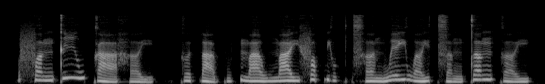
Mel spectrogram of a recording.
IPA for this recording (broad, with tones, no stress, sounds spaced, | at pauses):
f ɐ˧ ŋ t̪ iː˥ w k aː˨˩ h ɐ˨˩ j | k ɵ˨ t̚ aː˨˩ kʷ ɐ˨˥ p̚ m aː˨ w m aː˧ j f ɐ˥ p̚ j ʊ˧ k̚ t͡sʰ ɐ˨ n w e˥ j w ɐ˨˥ j t͡s ɐ˨˩ ŋ t̪ ɐ˥ ŋ k ɐ˨ j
